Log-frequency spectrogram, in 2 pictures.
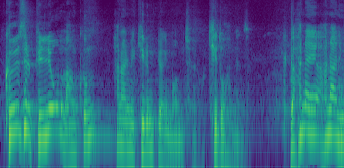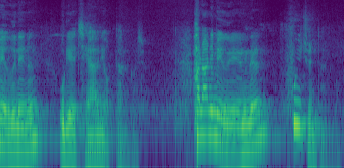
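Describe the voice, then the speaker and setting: A man's voice: a little high, wildly swooping pitch, fairly quick. A male pastor preaching an impassioned sermon, repeating phrases and often breaking off mid-word as he presses his congregation. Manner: restarts and trails off mid-word.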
